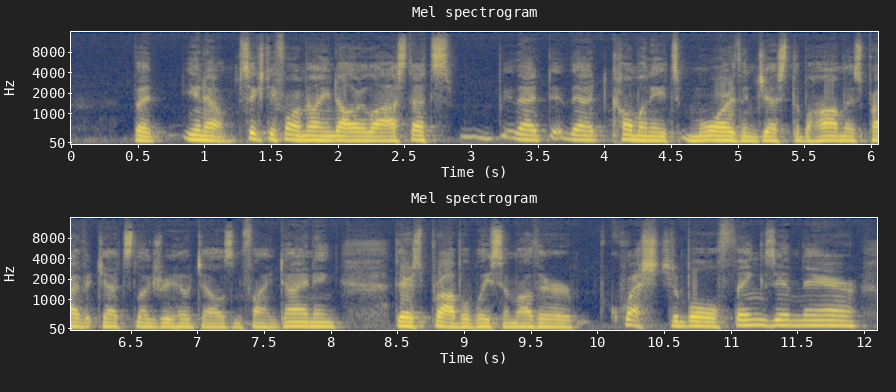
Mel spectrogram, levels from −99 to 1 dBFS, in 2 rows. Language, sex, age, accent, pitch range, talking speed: English, male, 40-59, American, 130-160 Hz, 145 wpm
